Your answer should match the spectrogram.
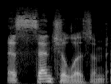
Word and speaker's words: essentialism: Yeah, I said it wrong the first time, by the way. It's essentialism, as in E S S E N T I A L ism.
